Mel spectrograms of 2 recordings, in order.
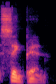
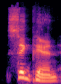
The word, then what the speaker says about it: SGPN: That's mybookie.ag, promo code SGPN. Pronounced SIGPIN. SIGPIN, SGPN's proud partner, Rhythm,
